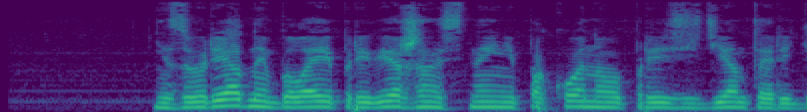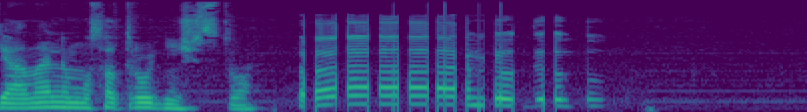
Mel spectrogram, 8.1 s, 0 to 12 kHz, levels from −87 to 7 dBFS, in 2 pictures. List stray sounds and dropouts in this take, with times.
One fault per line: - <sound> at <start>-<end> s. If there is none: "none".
- laugh at 5.5-7.1 s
